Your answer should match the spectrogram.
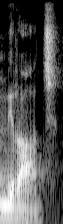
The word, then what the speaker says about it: mirage: पर कुछ जगह पर इस AGE का प्रोनाउंसिएशन आज होता है। जैसे कि मरीचिका, आपने देखा होगा गर्मियों में रेगिस्तान में कुछ दूरी पे पानी का आभास होता है, जिसे हम लोग अंग्रेजी में बोलते हैं मिराज।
